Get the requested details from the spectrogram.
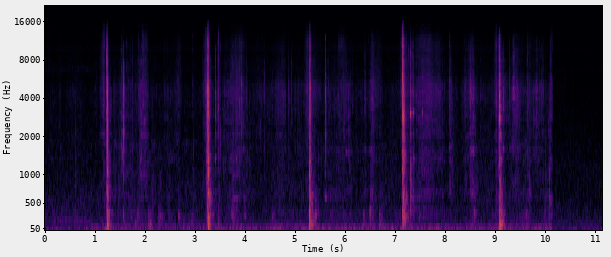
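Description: Loose soil scrapes and rustles as it is dragged.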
